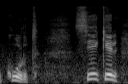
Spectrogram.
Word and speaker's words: Курт Секель: Причем, видите, это на самом деле курт. Это вот не буква В, это У. Читается курт секель.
